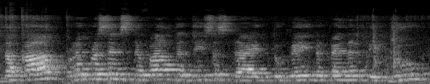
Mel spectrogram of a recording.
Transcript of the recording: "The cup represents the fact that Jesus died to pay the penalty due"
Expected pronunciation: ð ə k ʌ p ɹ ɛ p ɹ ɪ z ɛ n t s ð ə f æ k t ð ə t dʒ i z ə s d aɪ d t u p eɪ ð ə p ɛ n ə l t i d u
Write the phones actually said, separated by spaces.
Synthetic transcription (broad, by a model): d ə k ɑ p ɹ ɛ p ɹ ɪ s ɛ n t s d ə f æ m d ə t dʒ i s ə s d aɪ d t u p eɪ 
